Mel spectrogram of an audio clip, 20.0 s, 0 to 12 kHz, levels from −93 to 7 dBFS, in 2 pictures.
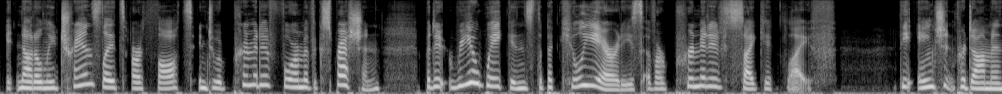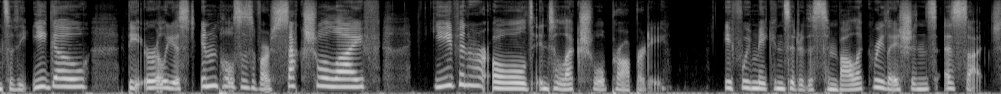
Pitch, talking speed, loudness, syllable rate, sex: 240 Hz, 145 wpm, -19 LUFS, 5.5 syllables/s, female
